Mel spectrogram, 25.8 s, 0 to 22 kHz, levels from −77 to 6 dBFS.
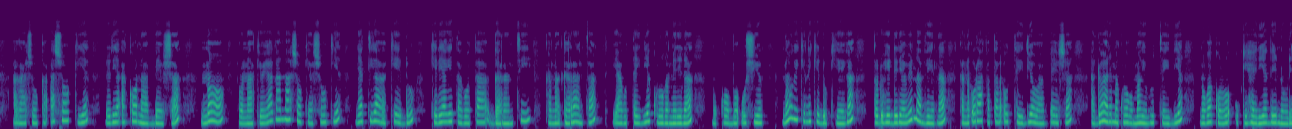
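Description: At 9.95 s and again at 11.73 s the speech has a repeated buffer: playback ran short of new data and replayed a 1.45 ms segment, twice then once, which fits a 64-sample buffer. Each repeat is heard as a click or brief buzz rather than a stutter.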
